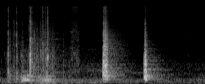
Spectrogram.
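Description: Tarot cards being shuffled and handled by hand, with two sharp slaps of the cards about a second in, half a second apart.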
